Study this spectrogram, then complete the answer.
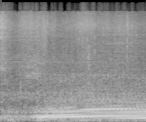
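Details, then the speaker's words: Tracker, daily driver, test drive after driver front wheel bearing replacement: deep, loud blatting drone that swells as the engine revs, far too loud because the exhaust fell off and broke. "let me take it for a little test drive here and I'm sure you can hear it's not exactly quiet"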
